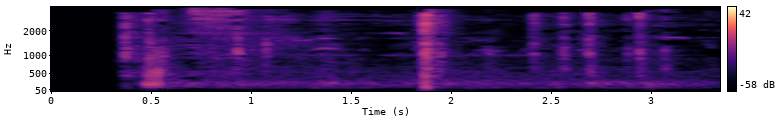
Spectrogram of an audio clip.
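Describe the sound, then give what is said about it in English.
Quick keystrokes on a keyboard come in an irregular run of moderately loud clicks, with one sharper hit partway through. “No, I'm laughing at my typing inability today.”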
